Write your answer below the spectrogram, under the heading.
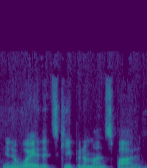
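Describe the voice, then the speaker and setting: A man hosting a casual group conversation, speaking earnestly and thoughtfully with halting phrasing. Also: on the low side, level tone, slight background noise. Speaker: podcast host.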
